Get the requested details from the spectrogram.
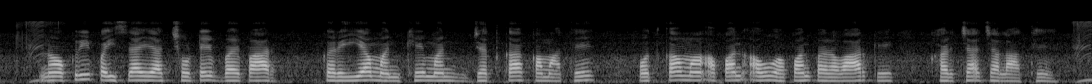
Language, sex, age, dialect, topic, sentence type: Chhattisgarhi, female, 41-45, Central, banking, statement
